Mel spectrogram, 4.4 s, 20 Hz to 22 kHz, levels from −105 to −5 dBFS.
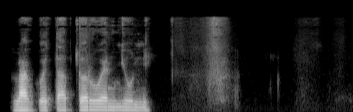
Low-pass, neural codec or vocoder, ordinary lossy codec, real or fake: none; codec, 24 kHz, 0.9 kbps, WavTokenizer, medium speech release version 2; none; fake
